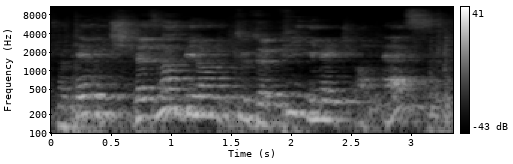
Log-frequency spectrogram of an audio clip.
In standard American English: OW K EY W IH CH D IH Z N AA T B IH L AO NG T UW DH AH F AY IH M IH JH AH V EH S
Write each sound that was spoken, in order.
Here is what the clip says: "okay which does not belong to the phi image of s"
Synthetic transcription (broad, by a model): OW K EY W IH CH D IH Z N AA T B IH L AO NG T UW DH AH P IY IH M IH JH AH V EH S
